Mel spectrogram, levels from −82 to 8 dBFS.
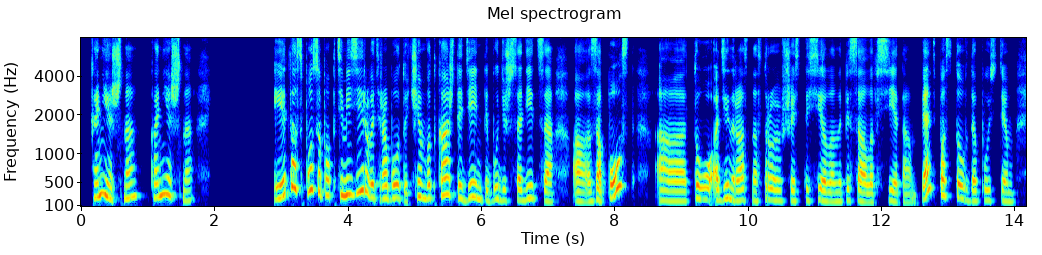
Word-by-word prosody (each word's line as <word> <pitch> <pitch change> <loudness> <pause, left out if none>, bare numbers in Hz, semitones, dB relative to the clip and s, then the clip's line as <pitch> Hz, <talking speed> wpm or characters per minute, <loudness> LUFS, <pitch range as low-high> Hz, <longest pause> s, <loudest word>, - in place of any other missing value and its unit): Конечно, 240 -2 +1 0.2
конечно. 255 -8 -1 1.2
И 210 - -2
это 390 - +6
способ 360 -4 +1
оптимизировать 275 0 +3
работу. 220 -3 +1
Чем 240 +9 -1
вот 225 0 -2
каждый 285 -4 +2
день 220 0 -2
ты 180 - -5
будешь 185 0 -6
садиться, 185 -4 -1 0.2
а, 165 -1 -1
за 165 - +4
пост, 435 - +4 0.3
а, 170 -1 0
то 205 -3 +2
один 205 +4 0
раз, 185 +1 0
настроившись, 175 0 -4
ты 185 +2 -10
села, 175 -3 0
написала 165 -2 -1
все 165 +2 -4
там 150 -1 -10
5 385 +4 +2
постов, 265 -7 +1
допустим, 175 -2 -5
205 Hz, 125 wpm, -22 LUFS, 175-255 Hz, 1.2 s, это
